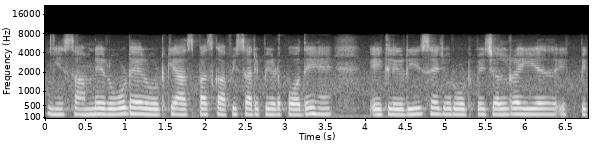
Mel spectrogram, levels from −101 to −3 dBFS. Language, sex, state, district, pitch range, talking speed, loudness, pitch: Hindi, female, Haryana, Rohtak, 190-200 Hz, 195 wpm, -15 LUFS, 195 Hz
